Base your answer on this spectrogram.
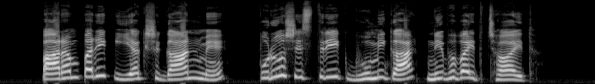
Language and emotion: Maithili, neutral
